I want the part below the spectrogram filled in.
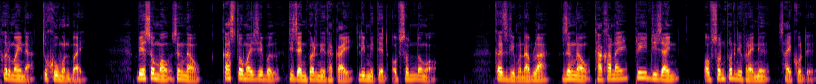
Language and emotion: Bodo, sad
